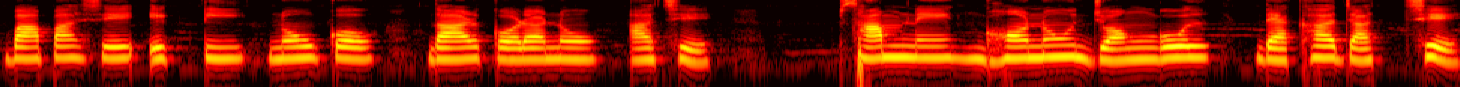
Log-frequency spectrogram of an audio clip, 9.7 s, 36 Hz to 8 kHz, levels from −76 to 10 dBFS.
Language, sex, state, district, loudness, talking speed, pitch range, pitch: Bengali, female, West Bengal, North 24 Parganas, -18 LUFS, 75 wpm, 200-220 Hz, 210 Hz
